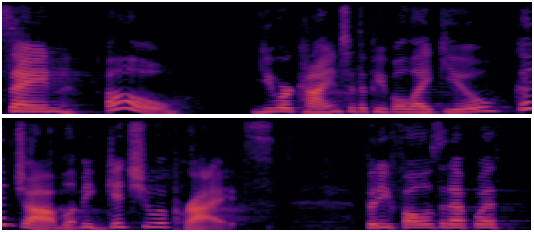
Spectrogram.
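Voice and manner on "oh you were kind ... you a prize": play-acted, gently needling, light sarcasm. Paraphrasing a Bible verse aloud: imitating Jesus being sarcastic. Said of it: "I think Jesus is being a little bit sarcastic here".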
